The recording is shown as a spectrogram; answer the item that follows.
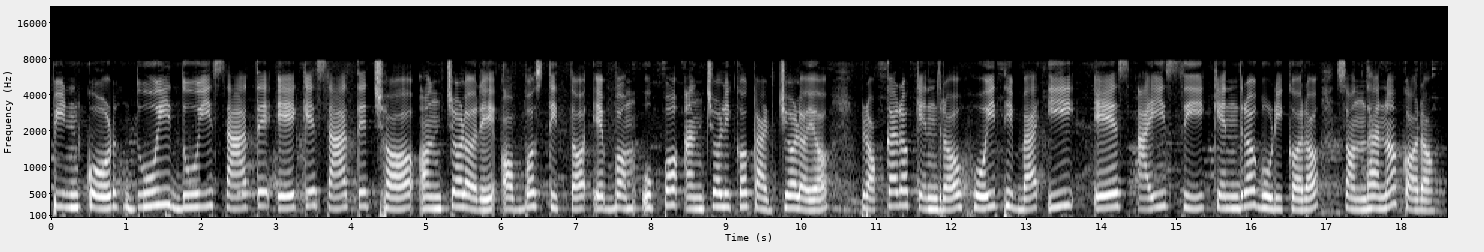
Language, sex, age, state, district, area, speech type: Odia, female, 18-30, Odisha, Puri, urban, read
